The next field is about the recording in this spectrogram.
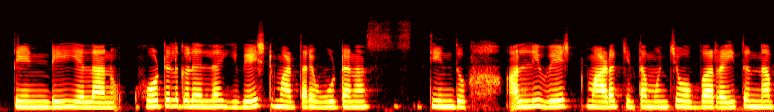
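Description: The woman's medium-pitched voice stays monotone and flat. Her loudness is very even throughout. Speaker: village vlogger. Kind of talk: casual vlog narration.

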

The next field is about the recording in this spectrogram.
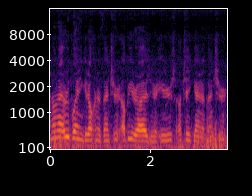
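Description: This man talks very fast, the sound dry with no echo but with noticeable background noise. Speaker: adventure vlogger. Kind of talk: casual vlog chat. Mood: disappointed. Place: open country. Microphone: phone near.

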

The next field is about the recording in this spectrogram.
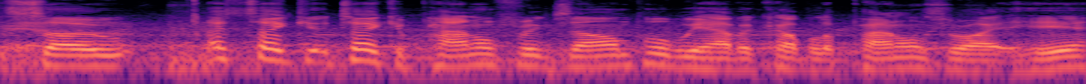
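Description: A man talks at a fast pace in a fairly high voice with lively intonation, and background noise is clearly audible.

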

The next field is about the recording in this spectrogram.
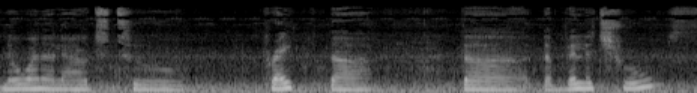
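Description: A woman speaks at a very slow pace. The sound is dry with no echo, and noticeable background noise is present. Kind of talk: interview answer. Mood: calm, reflective. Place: waterside. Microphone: phone near.

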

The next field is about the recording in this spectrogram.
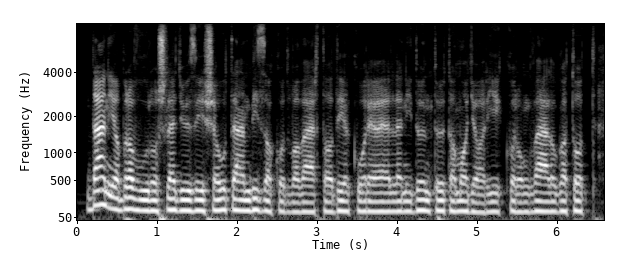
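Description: This is an unremarkable speaking voice at a moderate pace with fairly even intonation. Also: man, medium pitch for a man. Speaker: sports reporter. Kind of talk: news report narration.

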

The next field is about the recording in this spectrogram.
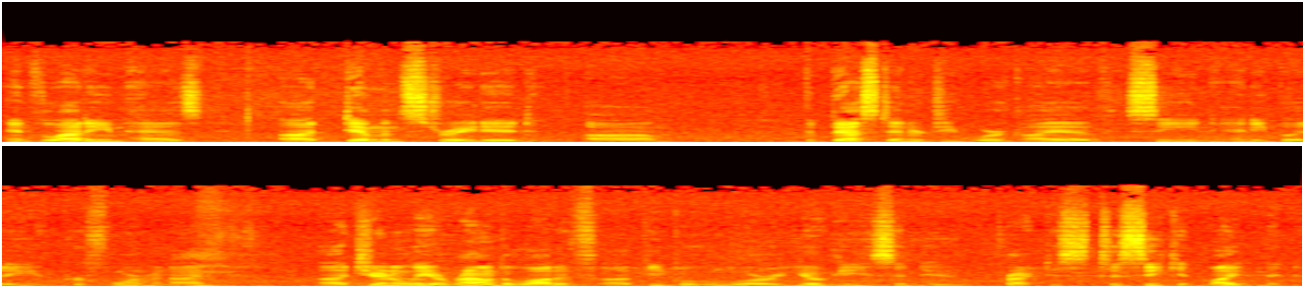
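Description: A man speaks at a moderate pace in a flat monotone. Noticeable noise sits behind him. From Southern California. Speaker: martial arts student giving seminar feedback. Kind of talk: testimonial. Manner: halting, many fillers. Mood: earnest, appreciative. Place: garden. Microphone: camera far.

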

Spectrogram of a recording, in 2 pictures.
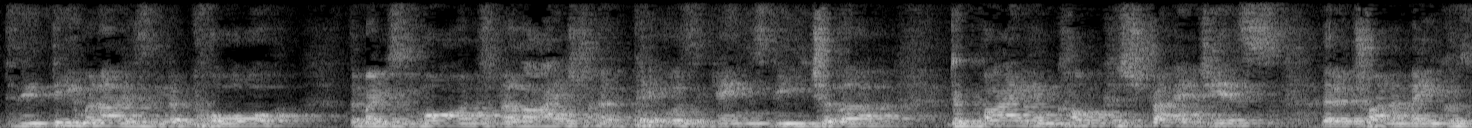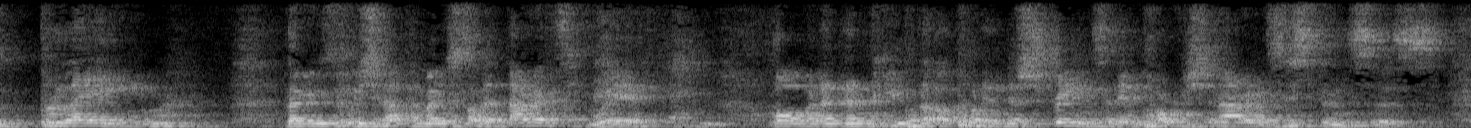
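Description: A man talks at a fairly quick pace, his voice carrying strong echo from the room. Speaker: performance poet. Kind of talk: casual introduction to audience. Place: bar.

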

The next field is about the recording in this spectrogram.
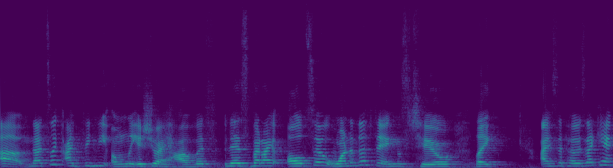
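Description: A woman talks at a fairly quick pace with a bright, sharp tone. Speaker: fitness vlogger. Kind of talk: casual product review vlog. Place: home room. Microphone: camera far.

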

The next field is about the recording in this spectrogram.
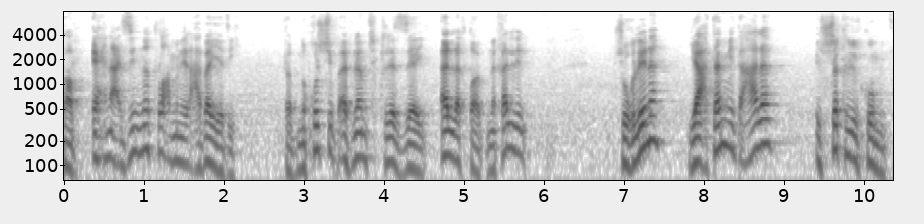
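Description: Male speaker, medium tempo. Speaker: talk show guest. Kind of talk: interview answer. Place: studio. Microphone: lapel.

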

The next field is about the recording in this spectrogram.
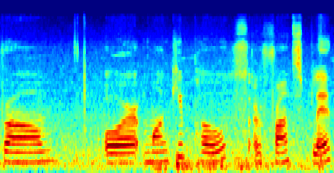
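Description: Over noticeable background noise, a woman talks at a very slow pace with a medium pitch. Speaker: yoga instructor. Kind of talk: tutorial. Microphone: camera far.

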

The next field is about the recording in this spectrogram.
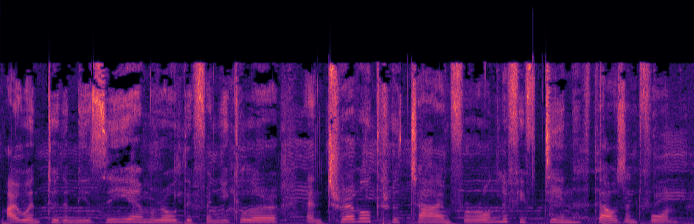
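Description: Over clear background music, a woman with a non-native accent speaks fairly slowly and fairly evenly, with hardly any pauses. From Russia. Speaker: travel vlogger. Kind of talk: travel vlog narration. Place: street. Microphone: phone near.

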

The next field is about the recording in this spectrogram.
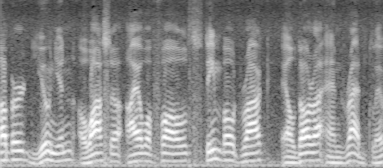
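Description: Light background noise is present. A man talks at a moderate pace. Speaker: program introducer narrator. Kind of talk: broadcast narration. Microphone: old recording.

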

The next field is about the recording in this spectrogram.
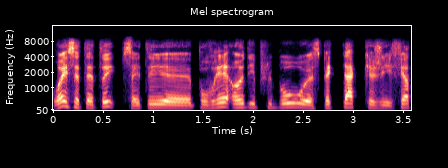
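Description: A man with an ordinary speaking voice talks at a moderate pace, fairly high in pitch and with fairly even intonation. The background is quiet and the sound is dry, with no echo. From Quebec, Bas-Saint-Laurent; Quebec. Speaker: country singer; podcast guest. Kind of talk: interview. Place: home room. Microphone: headset.

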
